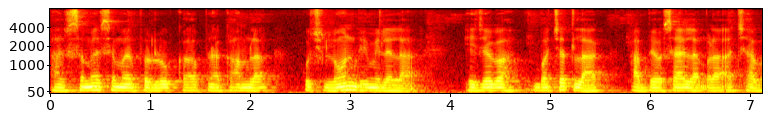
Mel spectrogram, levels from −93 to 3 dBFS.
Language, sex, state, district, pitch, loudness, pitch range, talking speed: Bhojpuri, male, Bihar, Muzaffarpur, 105 Hz, -16 LUFS, 100-105 Hz, 195 wpm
